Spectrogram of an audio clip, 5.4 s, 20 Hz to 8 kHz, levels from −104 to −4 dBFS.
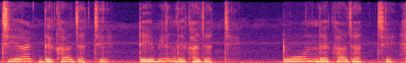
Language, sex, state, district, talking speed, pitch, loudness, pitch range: Bengali, female, Assam, Hailakandi, 100 wpm, 235 Hz, -15 LUFS, 215-255 Hz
